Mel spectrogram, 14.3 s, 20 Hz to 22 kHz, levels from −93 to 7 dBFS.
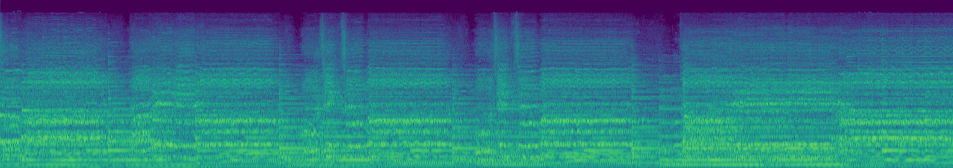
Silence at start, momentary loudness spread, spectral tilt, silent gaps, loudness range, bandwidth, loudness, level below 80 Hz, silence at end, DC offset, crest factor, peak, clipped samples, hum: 0 s; 3 LU; -5 dB/octave; none; 2 LU; 15.5 kHz; -17 LUFS; -38 dBFS; 0 s; under 0.1%; 14 dB; -4 dBFS; under 0.1%; none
